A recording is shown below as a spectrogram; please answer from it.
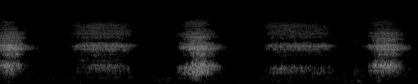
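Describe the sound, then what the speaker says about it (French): Rapid Kundalini-style yoga breathing: five forceful breaths alternating quick inhales and exhales, each about half a second to a second long, close and clear with no talk. "Continuez de respirer plus rapidement que ce que vous faites d'habitude en yoga."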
